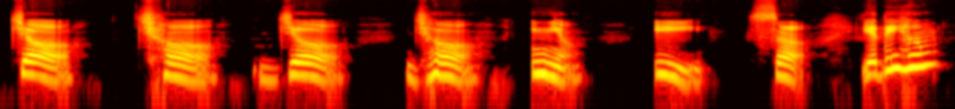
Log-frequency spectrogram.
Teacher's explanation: यदि हमारी जिह्वा तालु को न टच करे तो इन व्यंजनों का उच्चारण नहीं कर पाएगी। यानी च, छ, ज, झ, इय, ई और श इनका उच्चारण बिना तालु की सहायता से नहीं किया जा सकता, अर्थात इन वर्णों का उच्चारण स्थान तालु है। · तालु जो कि हमारे जीभ के ऊपर का भाग होता है वो तालु होता है। देखो च कहते समय हमारी जिह्वा तालु को टच कर रही है कि नहीं कर रही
